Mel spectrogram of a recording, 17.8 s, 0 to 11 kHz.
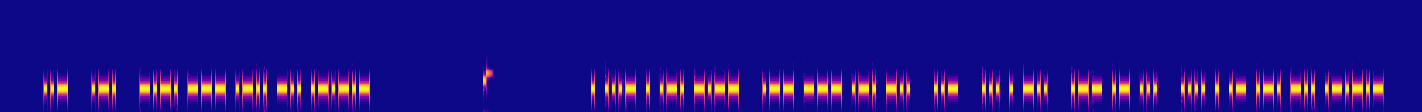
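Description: Fast Morse code sent at 28 words per minute in a single steady beeping tone, a sentence of dots and dashes keyed rapidly in two long runs separated by a short pause with a faint click, clear with no voices.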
